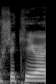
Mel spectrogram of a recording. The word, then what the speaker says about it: Shaqiri: Götze as well as Shaqiri, or Shakira I do believe it's pronounced, and he's actually worth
